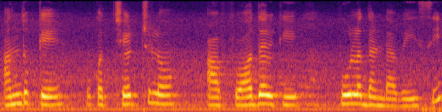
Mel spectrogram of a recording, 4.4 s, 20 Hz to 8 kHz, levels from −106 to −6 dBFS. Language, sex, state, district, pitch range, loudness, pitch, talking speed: Telugu, female, Andhra Pradesh, Annamaya, 210-240 Hz, -16 LUFS, 220 Hz, 135 wpm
